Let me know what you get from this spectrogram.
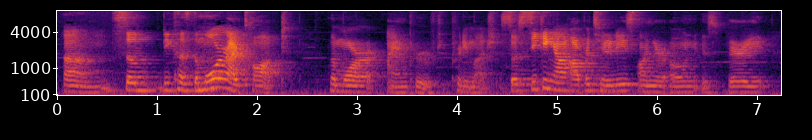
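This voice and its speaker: Young-sounding woman interviewee, chatty and giggly, slightly low pitch, roomy echo under soft music. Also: normal speed. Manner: chatty, laughs often, many fillers. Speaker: interviewee, Japanese learner. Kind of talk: casual interview chat.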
